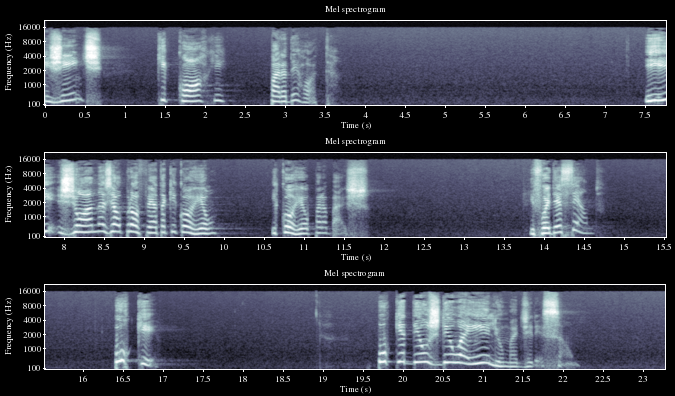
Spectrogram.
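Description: A woman speaks with animation into a microphone, pausing between phrases.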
